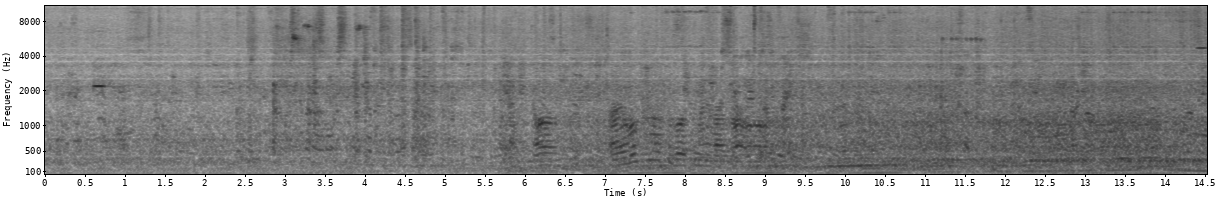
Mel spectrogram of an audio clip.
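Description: A car engine hums steadily and grows louder as it drives.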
